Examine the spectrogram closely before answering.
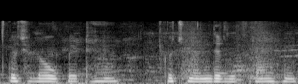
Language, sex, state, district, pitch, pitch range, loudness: Magahi, male, Bihar, Jahanabad, 135 Hz, 135-145 Hz, -16 LUFS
